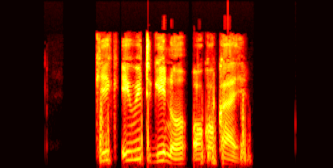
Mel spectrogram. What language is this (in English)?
Luo (Kenya and Tanzania)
